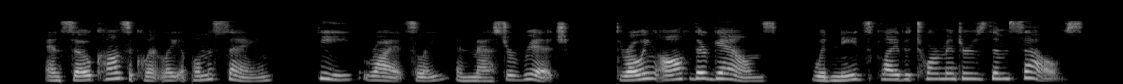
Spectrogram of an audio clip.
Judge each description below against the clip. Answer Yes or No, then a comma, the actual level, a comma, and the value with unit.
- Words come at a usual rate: No, slow, 110 wpm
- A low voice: No, high, 215 Hz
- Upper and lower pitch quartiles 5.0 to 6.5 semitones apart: Yes, wide, 5.6 semitones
